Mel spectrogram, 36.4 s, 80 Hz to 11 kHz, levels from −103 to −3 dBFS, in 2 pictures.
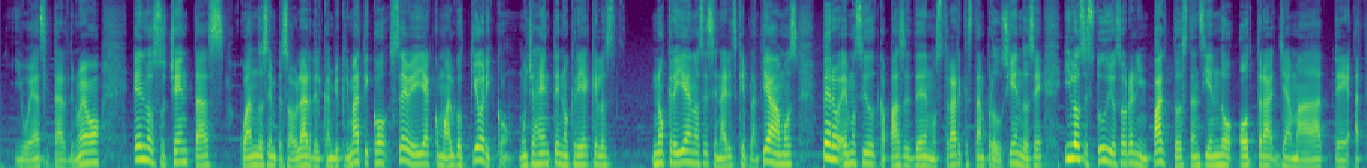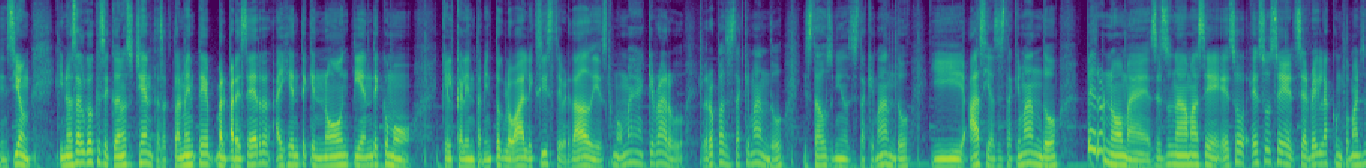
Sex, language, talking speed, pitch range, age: male, Spanish, 190 wpm, 115-150 Hz, 20-39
